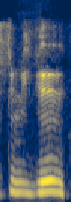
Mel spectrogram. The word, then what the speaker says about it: Tsushima: No, I said it right. I said the title right. That's how you pronounce the title. Ghost of Tsushima.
